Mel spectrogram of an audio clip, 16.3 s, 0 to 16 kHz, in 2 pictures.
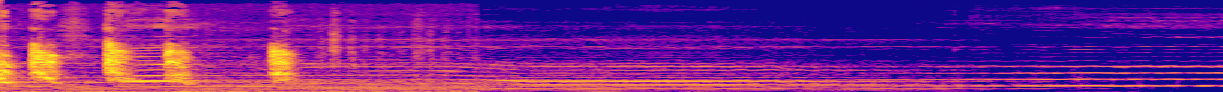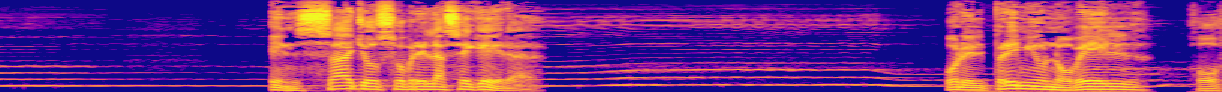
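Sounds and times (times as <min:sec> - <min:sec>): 
dog barking: 0:00.0 - 0:02.1
long steady tonal drone: 0:00.0 - 0:06.6
speech: 0:10.0 - 0:11.8, 0:14.5 - 0:16.2.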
